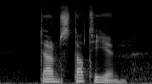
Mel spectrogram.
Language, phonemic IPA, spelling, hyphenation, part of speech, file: Dutch, /ˌdɑrmˈstɑ.ti.ʏm/, darmstadtium, darm‧stad‧ti‧um, noun, Nl-darmstadtium.ogg
- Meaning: darmstadtium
